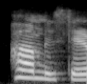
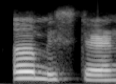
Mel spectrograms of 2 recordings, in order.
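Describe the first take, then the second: First: "Hamster" with a breathed H at the start; H sounded. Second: "hamster" as "amster", without H; wrong, H dropped. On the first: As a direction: open "Hamster" on an audible H. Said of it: "esse H a gente tá pronunciando". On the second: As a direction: start "hamster" straight on the vowel. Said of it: "Eu não falaria hamster". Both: Shown as a demonstration.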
